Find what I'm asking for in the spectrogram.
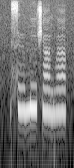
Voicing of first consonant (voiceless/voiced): voiceless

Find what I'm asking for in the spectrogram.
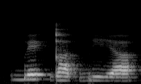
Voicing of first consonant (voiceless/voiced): voiced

